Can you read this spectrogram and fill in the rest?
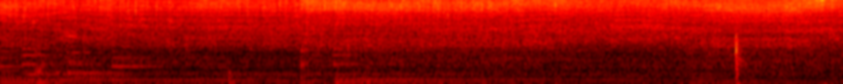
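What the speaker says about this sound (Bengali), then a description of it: "এবারে মশলাটা ভালো করে কষে নেব কষিয়ে নিচ্ছ" Ground spice masala cooks in a pan with a splash of water for a paste of tender coconut flesh and chhana koftas, giving a steady, even sizzle with one short sharp knock near the end and no talking.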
